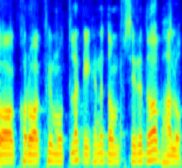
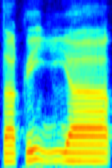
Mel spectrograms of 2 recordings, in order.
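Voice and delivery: slow, higher chanted recitation; 3 semitones higher, 4 dB louder, much slower than usual. Shown as a demonstration. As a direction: recite slowly with melody. Recites verse slowly.

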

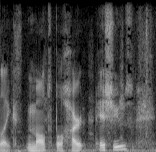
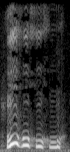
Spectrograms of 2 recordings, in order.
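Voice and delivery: excited whoop; 10 dB louder than usual. Real, not acted.

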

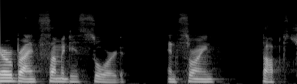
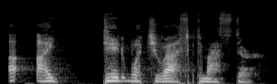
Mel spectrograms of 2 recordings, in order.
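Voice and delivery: stammering, raised and shaky with fear; 3 semitones higher, 3 dB louder than usual. A narrator's reading. Servant stammering to his dark master, afraid. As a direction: stammers out his plea, a little higher and louder. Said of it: "he stammered".

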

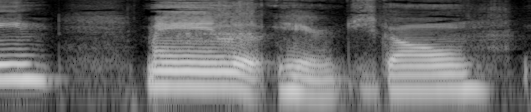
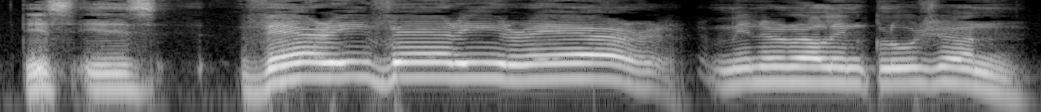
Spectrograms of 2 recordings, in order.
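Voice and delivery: slow emphasis; 4 semitones higher, 3 dB louder, slower than usual. Acted. Selling point stretched out.

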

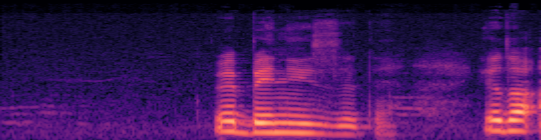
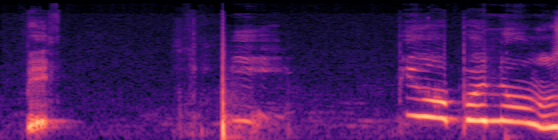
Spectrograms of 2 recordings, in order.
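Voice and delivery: higher, louder pleading cry; loud begging; 13 semitones higher, 10 dB louder, faster than usual. Acted. To viewers demanding subscriptions, loud high plea. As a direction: beg them loudly to subscribe.

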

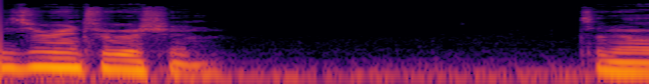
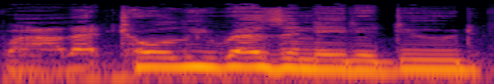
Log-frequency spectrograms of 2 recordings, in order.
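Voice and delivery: higher, louder surfer-style gush; imitating a viewer; 4 semitones higher, 4 dB louder than usual. Viewer reacts to the reading, mock surfer gush. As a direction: play an excited fan saying dude. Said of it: "if you're like".

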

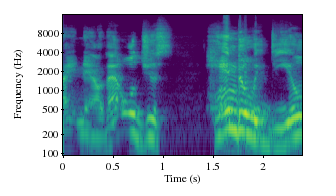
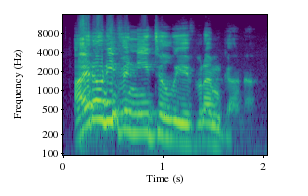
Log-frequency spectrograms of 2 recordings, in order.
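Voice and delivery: normal talking voice

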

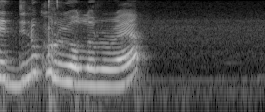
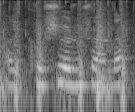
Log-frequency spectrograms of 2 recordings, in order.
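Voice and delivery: usual speaking voice

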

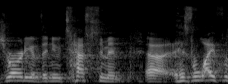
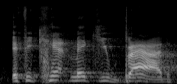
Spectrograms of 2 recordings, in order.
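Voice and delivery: normal talking voice

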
